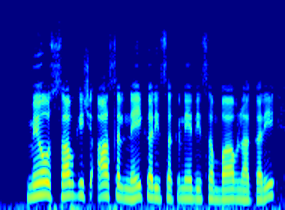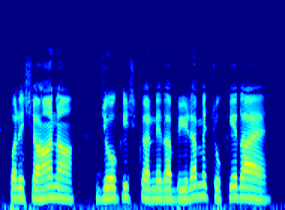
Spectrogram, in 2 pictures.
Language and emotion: Dogri, fearful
